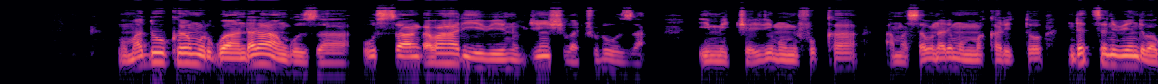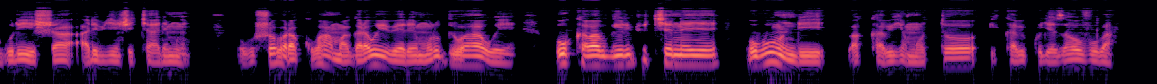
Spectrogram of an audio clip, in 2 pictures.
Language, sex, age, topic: Kinyarwanda, male, 36-49, education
